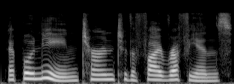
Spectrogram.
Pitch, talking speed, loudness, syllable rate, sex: 210 Hz, 155 wpm, -16 LUFS, 5.1 syllables/s, female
